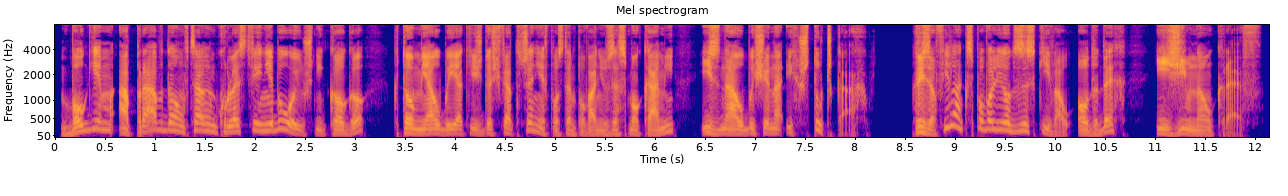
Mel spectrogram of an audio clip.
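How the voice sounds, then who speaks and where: A man narrating a storybook audiobook in an expressive, storytelling manner. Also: mid-range voice, normal speed, dry recording, studio quality.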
